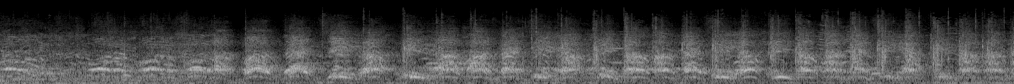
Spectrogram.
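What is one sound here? A crowd chants loudly in a steady rhythm.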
